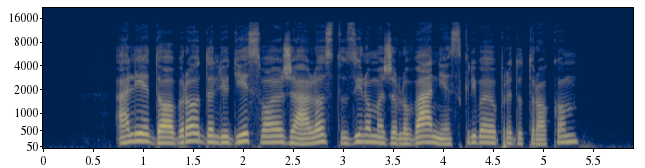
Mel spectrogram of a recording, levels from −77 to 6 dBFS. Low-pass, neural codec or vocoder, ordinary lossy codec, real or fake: 14.4 kHz; none; none; real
